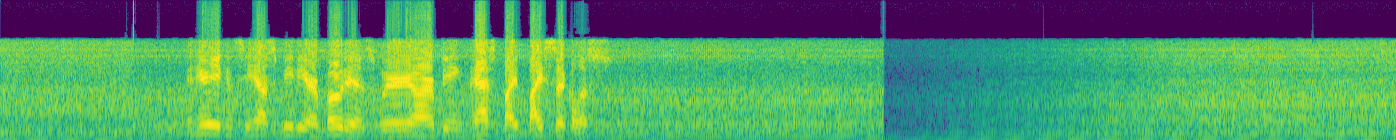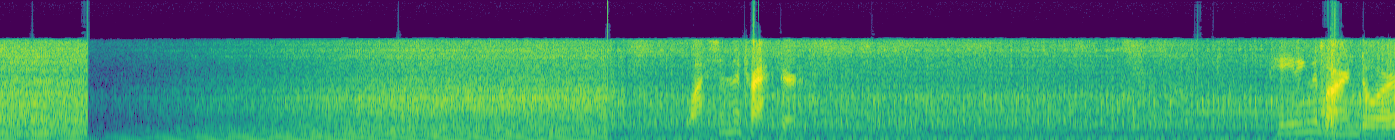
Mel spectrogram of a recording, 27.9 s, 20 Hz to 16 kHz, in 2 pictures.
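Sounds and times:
boat engine humming: 0.0s - 27.9s.

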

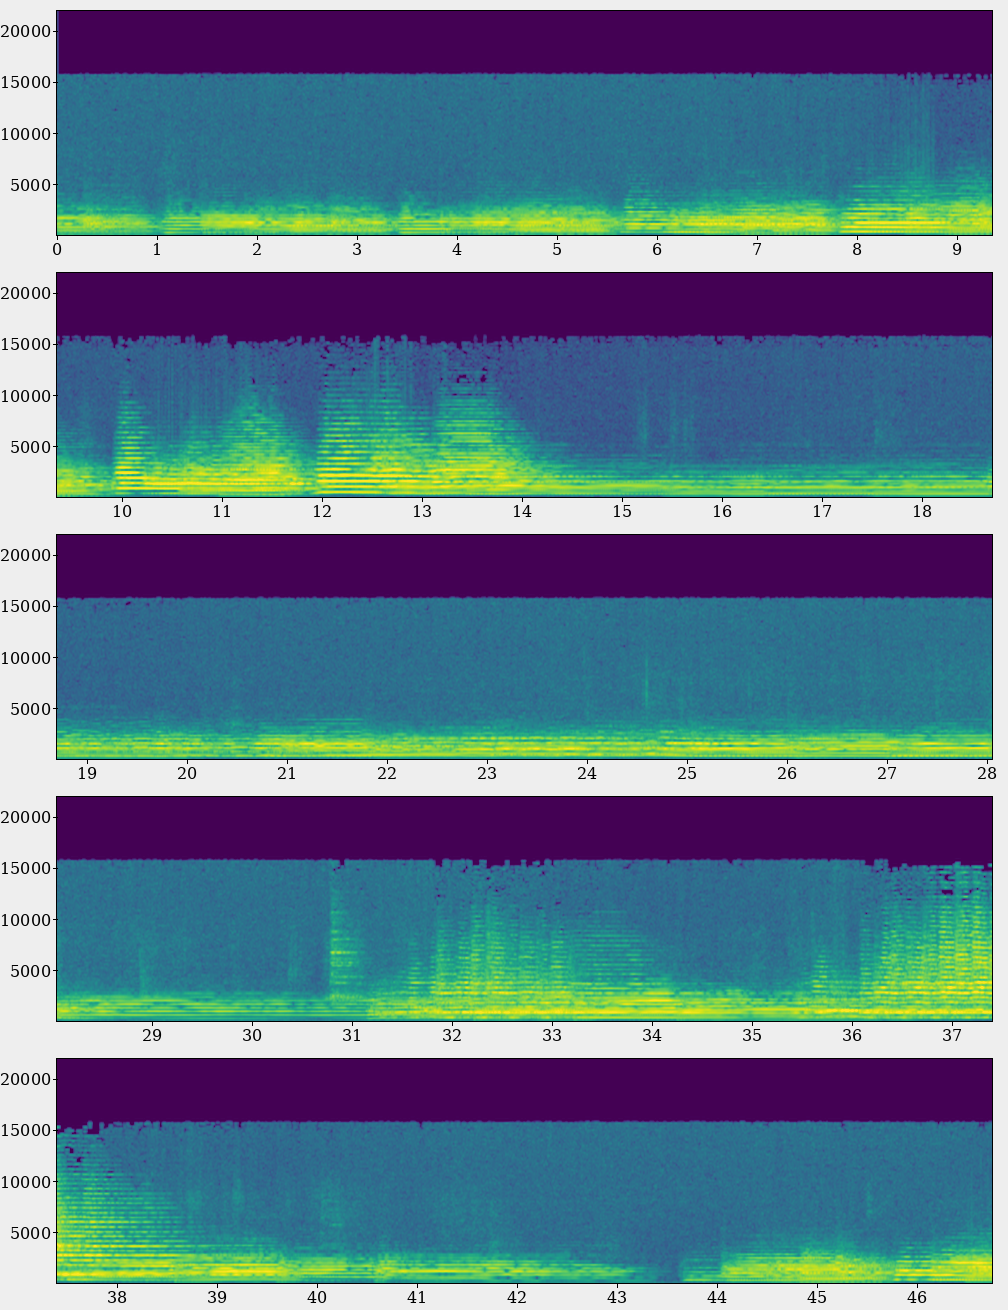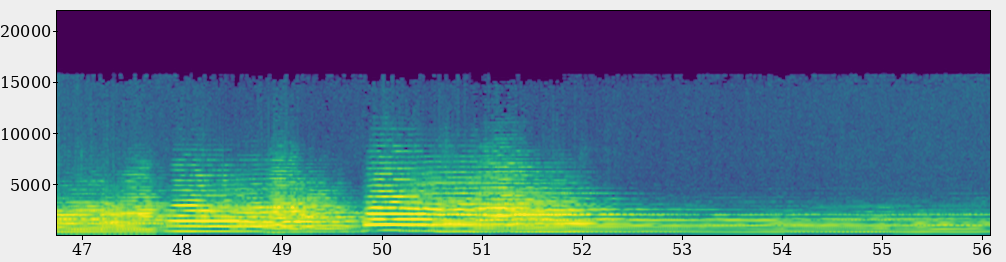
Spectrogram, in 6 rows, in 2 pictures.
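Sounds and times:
trumpets playing: 0.0s - 56.0s.

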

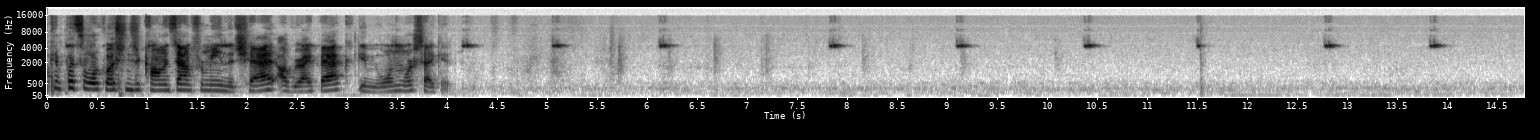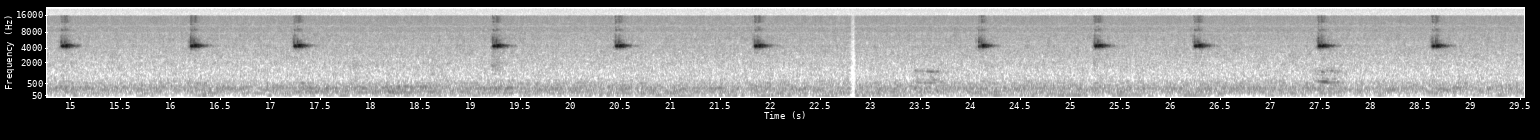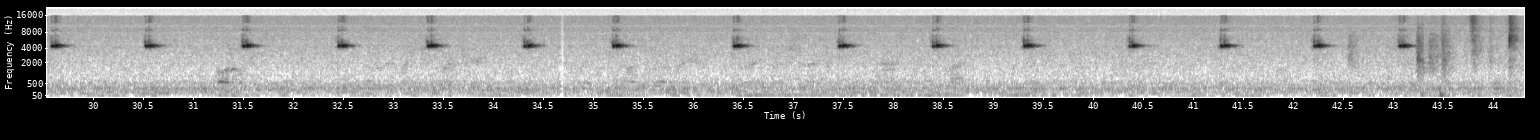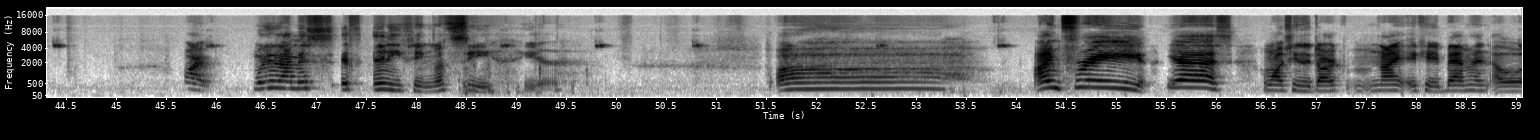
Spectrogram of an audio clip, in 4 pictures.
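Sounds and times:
faint low hum: 0.0s - 59.0s
cricket chirping: 7.8s - 8.0s, 10.4s - 10.6s, 12.8s - 13.0s, 14.9s - 15.1s, 16.2s - 16.4s, 17.2s - 17.4s, 20.4s - 20.7s, 21.8s - 22.1s, 24.0s - 24.3s, 25.2s - 25.5s, 26.2s - 26.5s, 28.6s - 28.8s, 29.6s - 29.8s, 30.5s - 30.8s, 31.5s - 31.7s, 32.4s - 32.7s, 33.3s - 33.6s, 34.3s - 34.5s, 37.4s - 37.7s, 38.4s - 38.6s, 39.3s - 39.6s, 40.3s - 40.6s, 41.2s - 41.5s, 42.2s - 42.4s, 43.0s - 43.2s.

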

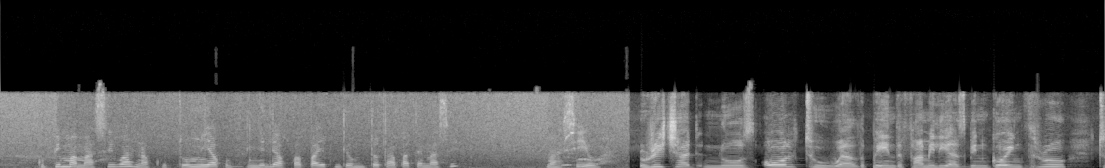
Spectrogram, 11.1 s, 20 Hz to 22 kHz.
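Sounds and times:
steady background hiss: 0.0s - 11.0s
woman speaking: 0.4s - 4.6s, 5.4s - 6.2s.

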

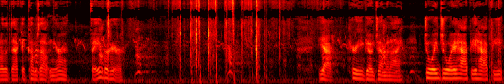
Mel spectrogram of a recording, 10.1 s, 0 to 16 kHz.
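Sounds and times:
cards being shuffled: 3.4s - 5.8s.

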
